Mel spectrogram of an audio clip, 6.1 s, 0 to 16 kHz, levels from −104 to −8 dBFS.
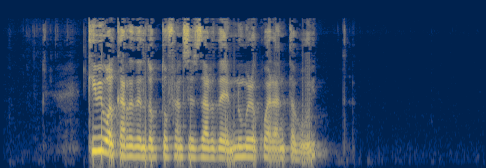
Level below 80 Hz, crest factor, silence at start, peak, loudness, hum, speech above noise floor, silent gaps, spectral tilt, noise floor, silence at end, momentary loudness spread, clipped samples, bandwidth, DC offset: -62 dBFS; 20 dB; 1.1 s; -8 dBFS; -24 LUFS; none; 65 dB; none; -3.5 dB/octave; -89 dBFS; 2.1 s; 12 LU; under 0.1%; 11.5 kHz; under 0.1%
